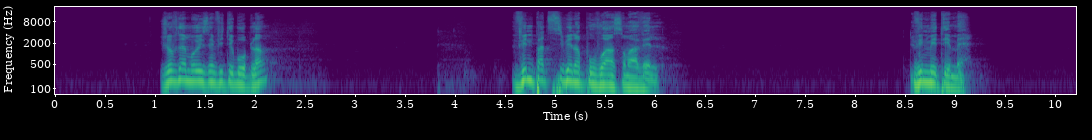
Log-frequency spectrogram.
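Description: A man speaks calmly and closely into a microphone in short bursts.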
